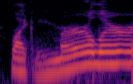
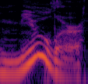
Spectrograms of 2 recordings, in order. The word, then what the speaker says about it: Mueller: So, like, fucking, like, he called him, like Merler or something, but it's Mueller. The subtitle said Mueller. Mueller or something. I don't know German, but I'm like, I don't think that's pronounced that way.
